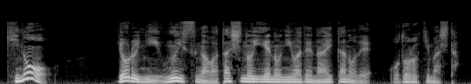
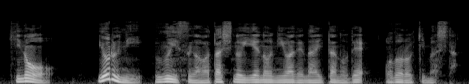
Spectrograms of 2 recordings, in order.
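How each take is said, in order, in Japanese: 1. 「昨日」は高く、強く発音されている。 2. 「夜に」は高く、強く発音されている。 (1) "このように昨日というところを高く発音する" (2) "夜にというところを少し高く発音すると"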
